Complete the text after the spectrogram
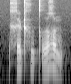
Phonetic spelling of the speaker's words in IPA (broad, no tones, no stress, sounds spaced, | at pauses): x œ ʈ x u kʼ o ʁ o m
